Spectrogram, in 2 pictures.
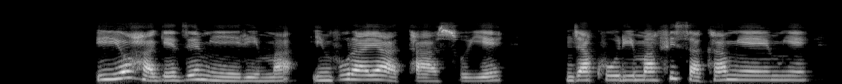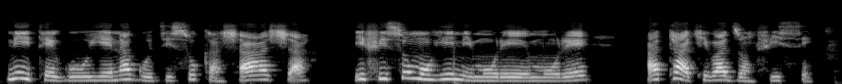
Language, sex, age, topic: Rundi, female, 25-35, agriculture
